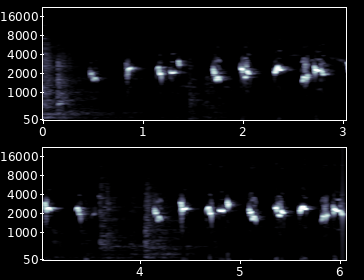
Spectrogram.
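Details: Yellow-vented bulbul chirping busily in a lure recording for caged birds: a noisy rustle opens it, followed by regular bright chirped notes about three per second.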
